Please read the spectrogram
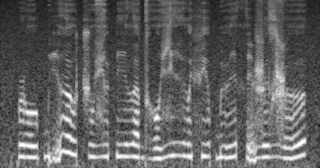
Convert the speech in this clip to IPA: pɹou̯ɓḭ ðɵu̯t͡ʃuʑʉʔi ðɐdʱo ʑiɦɨu̯fʲo ɓʉi̯ θḭʐɨzʐɵ

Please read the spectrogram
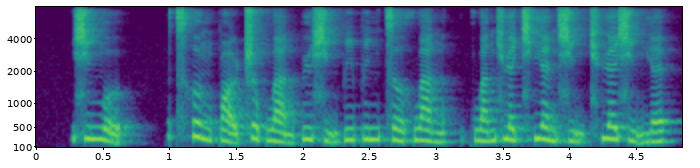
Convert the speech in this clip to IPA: ɕi˦ŋo̰˨˩ʊ̯ | t͡sʰɤ˥˨ŋpɑ̰˨˩ʊ̯ ʈ͡ʂɤ˥˨pwa̰˨˩n py˦ɕḭ˨˩ŋpi˦pi˦ŋ t͡sɤ˥˨xwa˥˨n | kwa˨˦nɕɥɛ˧ t͡ɕʰjɛ˥˨nɕḭ˨˩ŋ t͡ɕʰɥɛ˦ɕḭ˨˩ŋjɛ˨˦

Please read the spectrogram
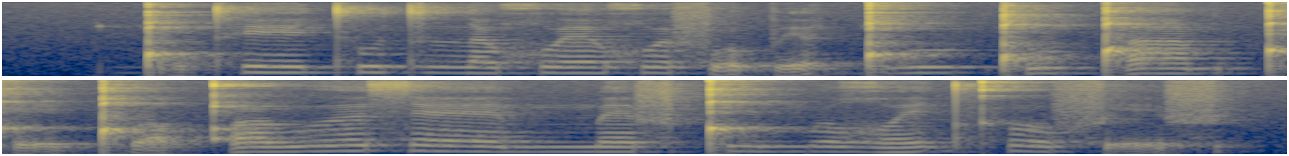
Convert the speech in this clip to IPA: ɡ͡ǃo̰tʰeːtʰudlːa χʷɛːχʷɛfo̰pḛə̯ ɡ͡ǃuːǃʼuǃʼaːm ǃʰḛǃʼo̰ qʼuːə̯sɛː mːɛfǃi muʁʷedkʰo fḛf

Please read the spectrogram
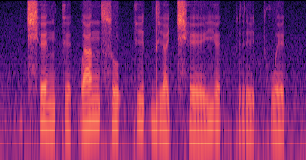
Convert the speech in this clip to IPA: t͡ɕʰe˧n ke˨˩k̚la˥˩nsu˦˥ʔ ki˥˩t̚di˨˩a̯ t͡ɕʰeː˩˦je˨˩k̚ pri˨˩t̚kwe˦˥k̚

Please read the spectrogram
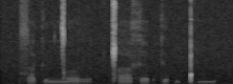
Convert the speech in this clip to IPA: sakʲoŋŋ͡ǀʌr | ǁa xɛp kʲʌpiǃʰi

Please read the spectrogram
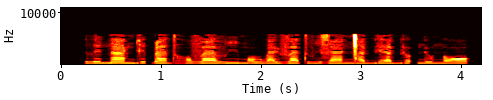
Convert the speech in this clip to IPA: ðenæŋɡe ɓædʱɔ væ vimɔu̯ wæy̯vætvi zæŋ͡ǀæ bʲæ bʲɔʔnʏu̯ nɔ

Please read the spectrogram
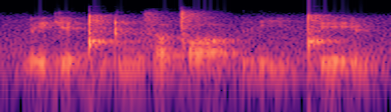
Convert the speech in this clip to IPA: ɳeɡʲæ ɡ͡ǃiʈuːzɒǀɒː | riː ǃʼeːɳ

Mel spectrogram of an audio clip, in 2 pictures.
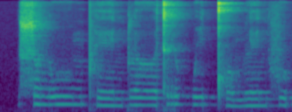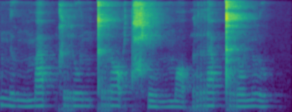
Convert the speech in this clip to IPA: so˧nwuː˧m pʰeː˨˩nplɤː˧tru˥˩k̚ wi˦˥t̚pʰo˩˦mle˧nfu˦˥ʔ nɯ˨˩ŋma˦˥p̚kru˧n trɔ˥˩ʔt͡ɕʰe˩˦nmɔ˨˩ʔ ra˥˩p̚tro˦˥nlu˨˩k̚

